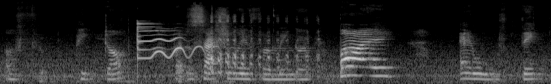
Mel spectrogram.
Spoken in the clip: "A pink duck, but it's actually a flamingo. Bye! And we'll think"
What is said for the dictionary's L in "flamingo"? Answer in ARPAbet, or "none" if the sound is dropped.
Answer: none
